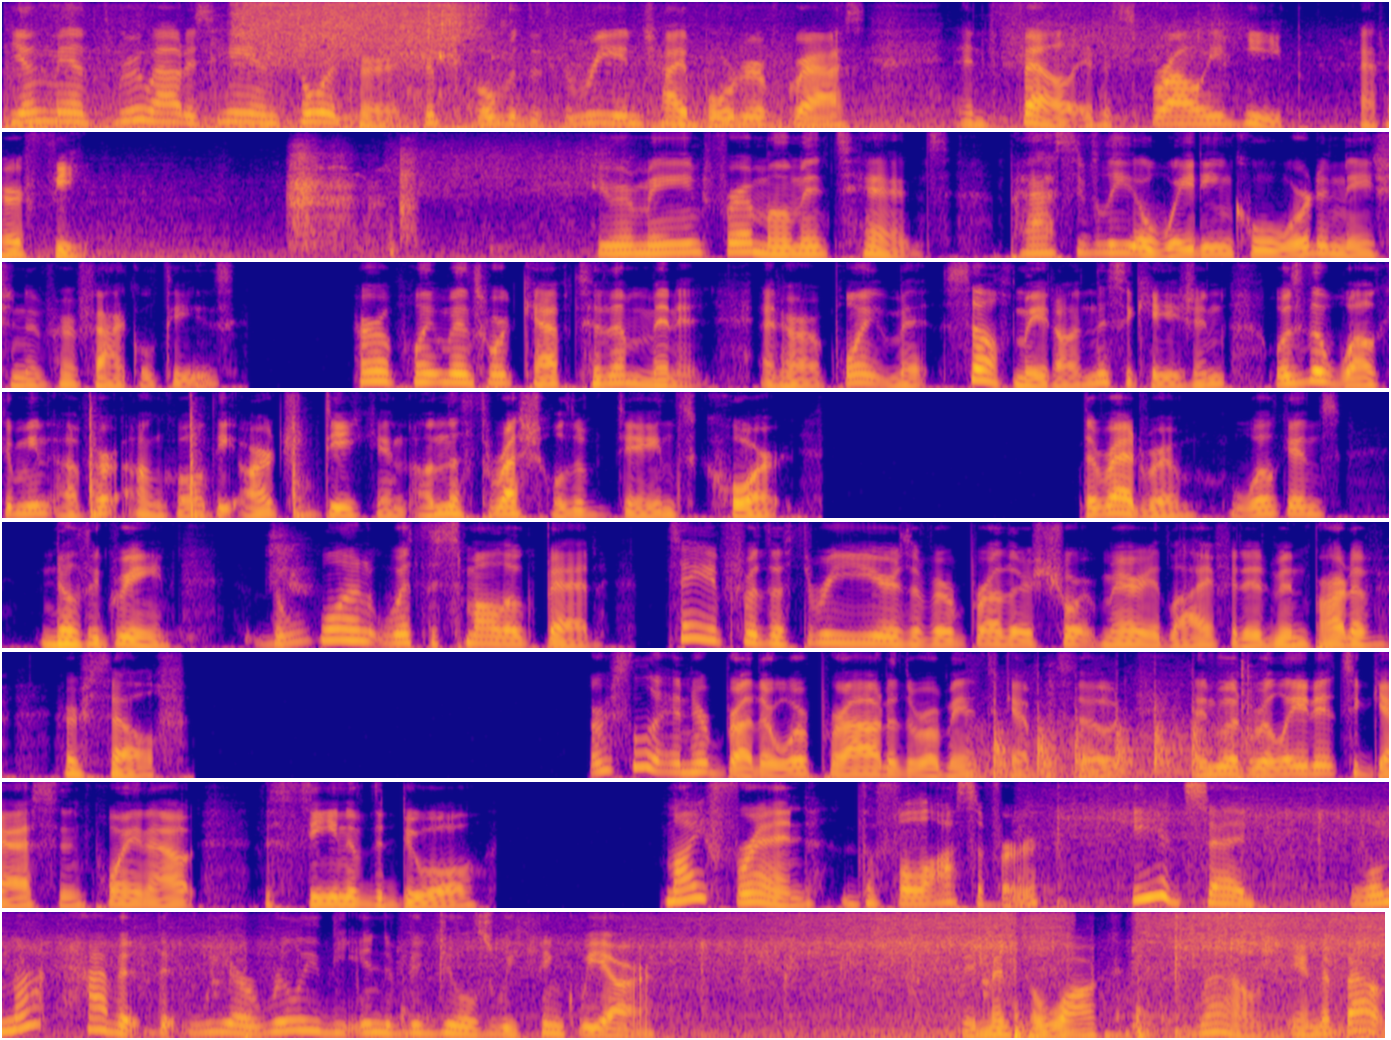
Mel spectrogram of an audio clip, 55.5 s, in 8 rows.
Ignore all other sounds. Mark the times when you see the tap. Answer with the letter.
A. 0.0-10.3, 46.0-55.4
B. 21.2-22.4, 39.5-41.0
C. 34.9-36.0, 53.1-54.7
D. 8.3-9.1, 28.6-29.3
A.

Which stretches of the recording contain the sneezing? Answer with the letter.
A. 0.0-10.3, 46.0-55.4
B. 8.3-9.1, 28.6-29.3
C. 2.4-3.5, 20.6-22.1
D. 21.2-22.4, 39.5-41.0
B.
